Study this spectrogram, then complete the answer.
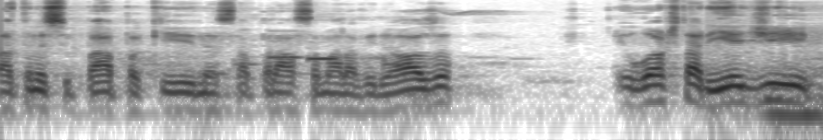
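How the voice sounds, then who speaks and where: A man with a dark, mellow tone at a fairly quick pace. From Bahia, Brazil. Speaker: pastor and interviewer. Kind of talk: interview. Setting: outdoors in a town square.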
